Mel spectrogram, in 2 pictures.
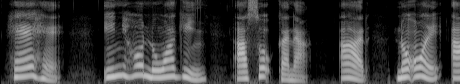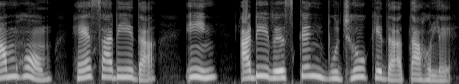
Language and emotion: Santali, neutral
